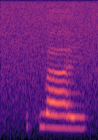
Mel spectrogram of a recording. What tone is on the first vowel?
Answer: low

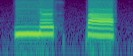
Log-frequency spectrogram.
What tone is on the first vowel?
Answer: low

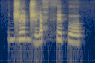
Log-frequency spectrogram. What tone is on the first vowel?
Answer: high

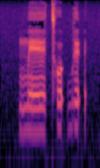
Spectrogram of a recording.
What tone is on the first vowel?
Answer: low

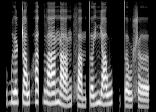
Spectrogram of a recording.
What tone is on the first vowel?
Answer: rising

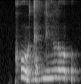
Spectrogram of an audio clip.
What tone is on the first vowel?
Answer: falling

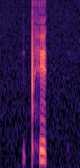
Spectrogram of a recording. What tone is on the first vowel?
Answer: rising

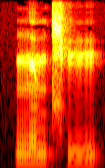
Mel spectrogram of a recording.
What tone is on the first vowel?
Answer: high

